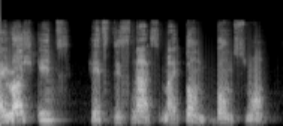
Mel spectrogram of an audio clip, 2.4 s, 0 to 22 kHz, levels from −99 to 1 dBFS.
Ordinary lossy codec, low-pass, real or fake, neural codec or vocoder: none; 10.8 kHz; real; none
